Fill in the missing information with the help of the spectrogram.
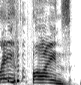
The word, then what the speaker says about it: Ralph Fiennes: It's Rafe Fiennes, not Ralph.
